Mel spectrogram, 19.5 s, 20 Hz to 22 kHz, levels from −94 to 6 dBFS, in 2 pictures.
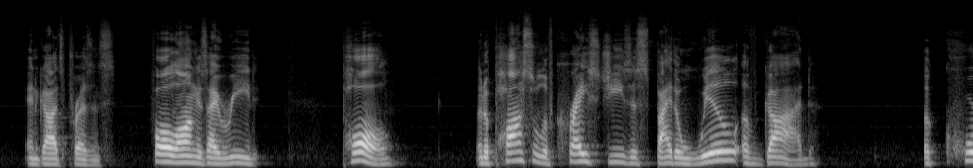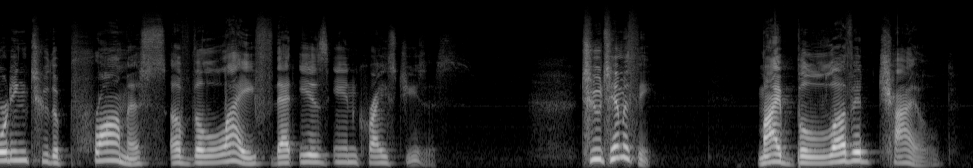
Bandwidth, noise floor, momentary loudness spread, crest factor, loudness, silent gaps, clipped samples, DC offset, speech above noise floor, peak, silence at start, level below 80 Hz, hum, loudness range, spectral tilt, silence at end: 11 kHz; -77 dBFS; 17 LU; 20 dB; -23 LUFS; none; under 0.1%; under 0.1%; 54 dB; -4 dBFS; 0.25 s; -78 dBFS; none; 9 LU; -7 dB/octave; 0.5 s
